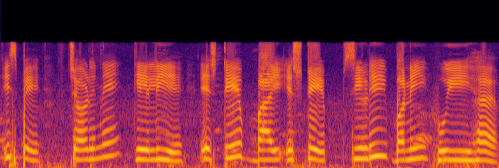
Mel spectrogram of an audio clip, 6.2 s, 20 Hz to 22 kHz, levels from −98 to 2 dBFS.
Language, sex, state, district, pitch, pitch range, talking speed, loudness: Hindi, female, Bihar, West Champaran, 230 Hz, 220-250 Hz, 105 wpm, -16 LUFS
